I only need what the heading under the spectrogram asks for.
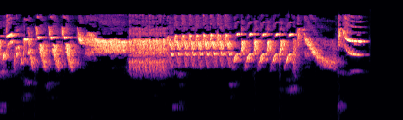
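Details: Male European goldfinch delivering a continuous teaching song for young birds: fast liquid twitters, a long buzzy trill, bell-like notes and a falling slur ending in bright high twitters.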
